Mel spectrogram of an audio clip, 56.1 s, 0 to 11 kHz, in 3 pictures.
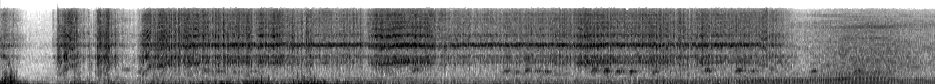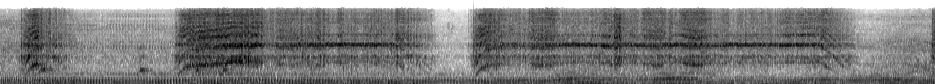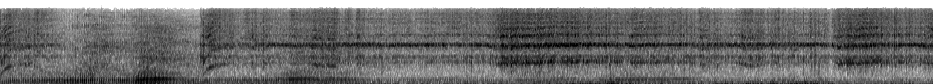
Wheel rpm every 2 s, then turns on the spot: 50, 130, 230, 220, 220, 230, 230, 160, 0, 50, 10, 170, 220, 80, 170, 220, 220, 140, 40, 30, 40, 210, 230, 230, 230, 230, 220, 220.
none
